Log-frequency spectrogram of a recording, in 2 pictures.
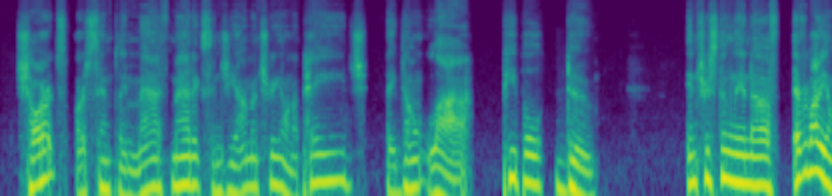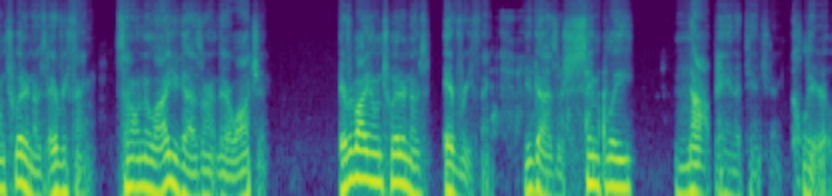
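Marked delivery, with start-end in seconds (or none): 6.9-16.7 thick, heavy, dripping sarcastic tone. Speaking to the viewers, then owning up to it: heavy sarcasm. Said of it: "that's me being hella sarcastic".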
